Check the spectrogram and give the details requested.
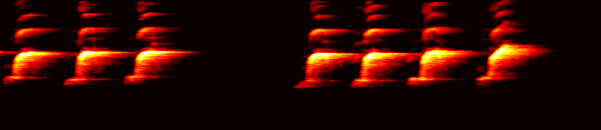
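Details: Male cockatiel in mating display repeating upward-sliding calls, three in a row, a gap of under a second, then four more, the last rising highest.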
